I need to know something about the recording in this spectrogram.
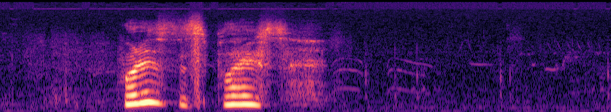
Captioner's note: footsteps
